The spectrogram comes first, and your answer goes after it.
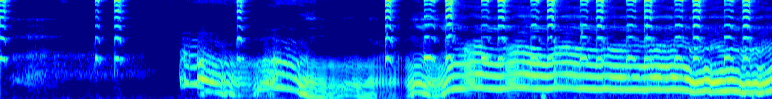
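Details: Indoors, a Shih Tzu answers a doll's squeaking with mournful howling. After a few squeaks and a pause, a wobbly, dipping wail settles into a long, steady moan, overlaid by brisk, regular squeaks from the toy.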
